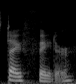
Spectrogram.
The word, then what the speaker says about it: Stiefvater: I think it's Stiefvater.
